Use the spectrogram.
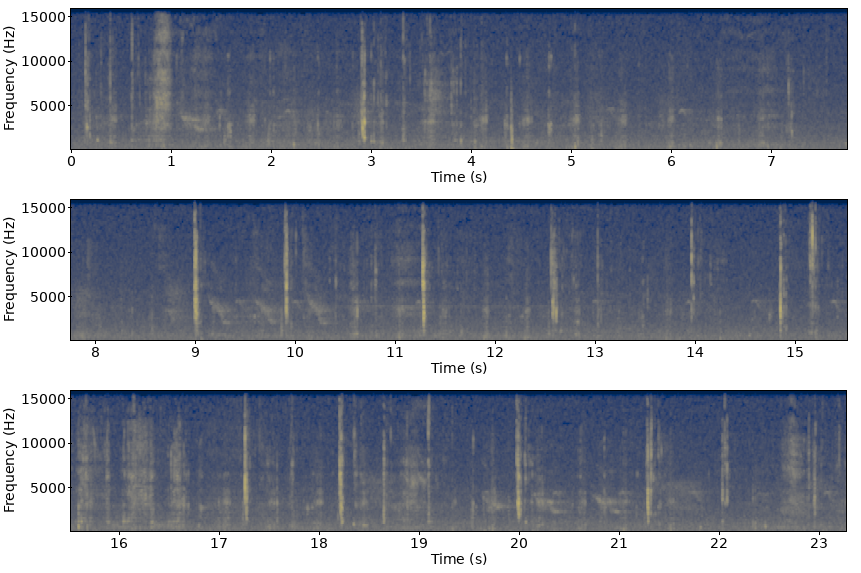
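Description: Someone chews squid, giving scattered crunchy bites and wet mouth clicks at close range over a steady low background, with no talking.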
